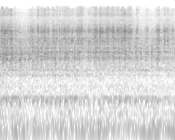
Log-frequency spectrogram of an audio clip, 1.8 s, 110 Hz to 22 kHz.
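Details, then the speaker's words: 2002 Chevy Silverado 2500 HD 4WD 6.0 L Vortec V8, removed original alternator spun by hand: steady, gritty, uneven rattling rush from the worn-out bearing, the growl heard under the hood; replaced with new alternator. "Yeah, that was definitely making some noise."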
